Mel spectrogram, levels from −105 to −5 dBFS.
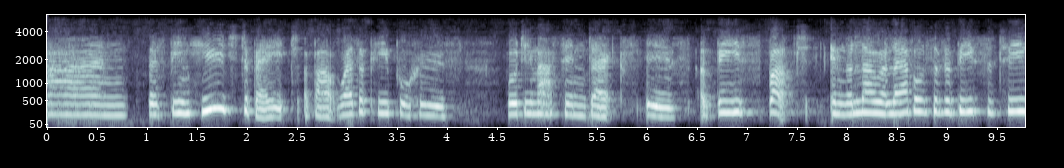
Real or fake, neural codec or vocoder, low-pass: fake; codec, 16 kHz, 8 kbps, FreqCodec, larger model; 5.4 kHz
